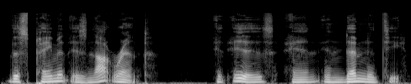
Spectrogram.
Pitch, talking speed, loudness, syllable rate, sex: 120 Hz, 130 wpm, -18 LUFS, 4.0 syllables/s, male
